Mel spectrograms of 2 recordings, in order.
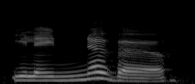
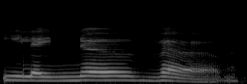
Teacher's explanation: That F sort of makes a slight V sound.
